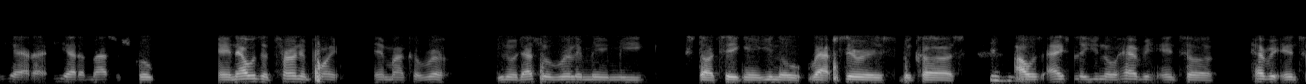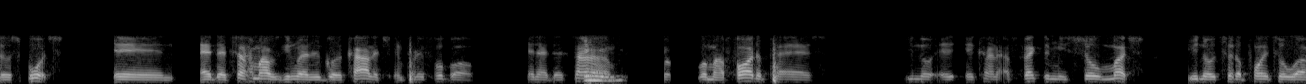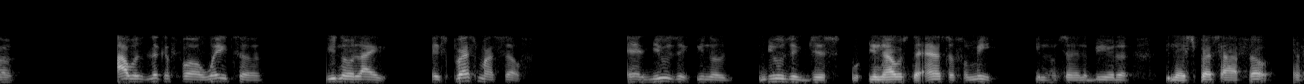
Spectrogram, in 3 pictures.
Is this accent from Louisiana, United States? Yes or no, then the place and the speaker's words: yes; New Orleans, Louisiana, United States; I was born and raised in the St. Bernard Projects in New Orleans, Louisiana, known as the Seven Wall.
